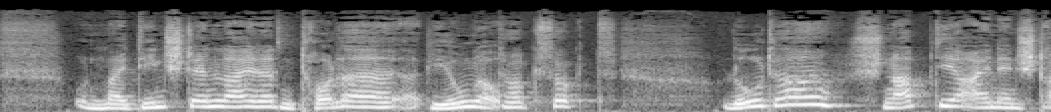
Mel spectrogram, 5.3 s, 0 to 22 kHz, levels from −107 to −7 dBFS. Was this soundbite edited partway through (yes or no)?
yes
